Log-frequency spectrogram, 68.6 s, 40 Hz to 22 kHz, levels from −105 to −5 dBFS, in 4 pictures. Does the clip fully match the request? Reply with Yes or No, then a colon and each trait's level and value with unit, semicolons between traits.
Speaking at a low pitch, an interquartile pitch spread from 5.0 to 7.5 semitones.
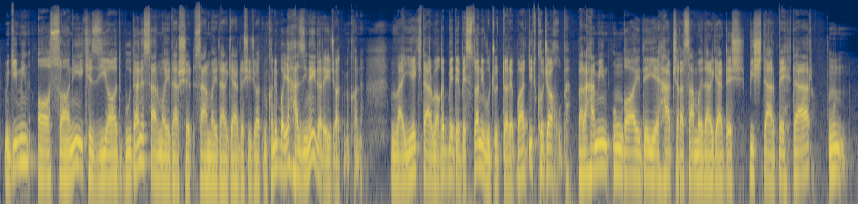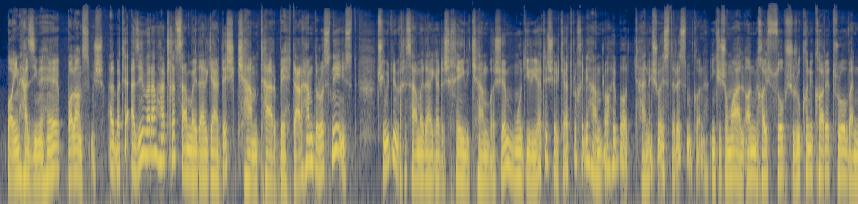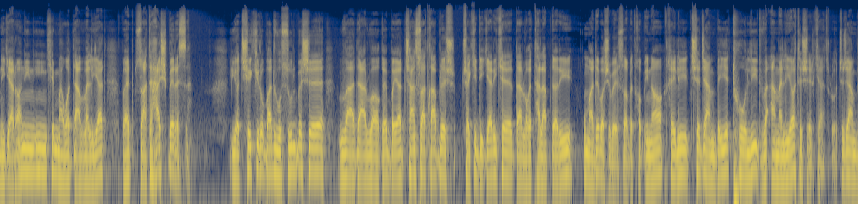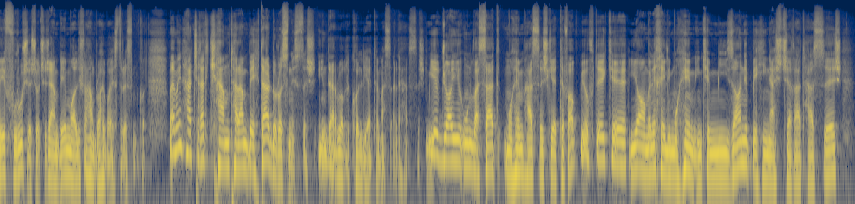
No: low, 100 Hz; average, 3.3 semitones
